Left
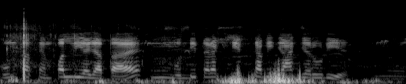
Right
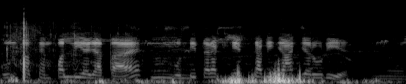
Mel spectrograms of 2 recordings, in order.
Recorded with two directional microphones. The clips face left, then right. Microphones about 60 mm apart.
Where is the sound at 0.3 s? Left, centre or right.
Right.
